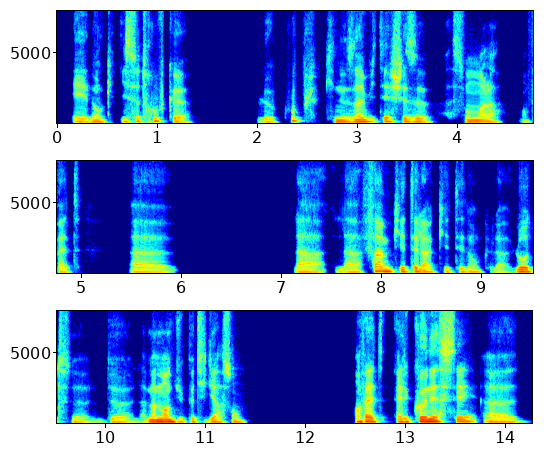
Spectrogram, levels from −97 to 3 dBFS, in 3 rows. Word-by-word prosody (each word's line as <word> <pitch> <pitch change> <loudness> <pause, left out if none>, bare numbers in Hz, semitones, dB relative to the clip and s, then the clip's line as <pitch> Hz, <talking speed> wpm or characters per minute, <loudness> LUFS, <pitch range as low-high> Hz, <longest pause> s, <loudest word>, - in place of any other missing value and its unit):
Et 120 -3 -3
donc, 115 -1 -4
il 130 - -6
se 150 - -4
trouve 170 +3 -5
que, 110 -6 -4 0.7
le 110 -2 -7
couple 190 - -9
qui - - -6
nous 115 +1 +2
invitait 135 0 +1
chez 125 -2 -1
eux 110 -2 -2 0.2
à - - -31
ce - - -11
moment-là, 115 -4 0 0.2
en 115 - -19
fait, 105 -1 -9 0.5
heu 105 0 -6 1.2
la 105 +1 -4
la 110 -3 -6
femme 155 +1 +3
qui 135 +1 -2
était 135 0 0
là, 115 -1 -1
qui 115 - -19
était 115 +1 -7
donc 110 -1 -8
la 105 0 -13
l'hôte, 135 0 +2
heu, 110 0 -8 0.2
de 110 -1 -5
la 105 - -17
maman 130 +2 +9
du 120 -2 +4
petit 120 +1 -7
garçon 110 -3 -3 1.1
en 130 - +3
fait 135 -1 +4
elle 120 -1 +2
connaissait, 150 0 +7
heu, 110 -2 -3
120 Hz, 175 wpm, -23 LUFS, 110-135 Hz, 1.2 s, maman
